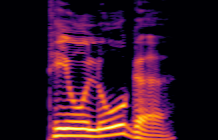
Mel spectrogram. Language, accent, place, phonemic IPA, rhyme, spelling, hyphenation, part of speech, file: German, Germany, Berlin, /teoˈloːɡə/, -oːɡə, Theologe, Theo‧lo‧ge, noun, De-Theologe.ogg
- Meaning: theologian (male or of unspecified gender)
